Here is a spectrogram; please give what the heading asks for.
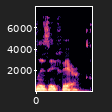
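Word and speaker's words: laissez-faire: competition you years ago someone coined the phrase lays a Fair capitalism and that's the way you pronounce this Liz a fair so it's a circle and a cycle and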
